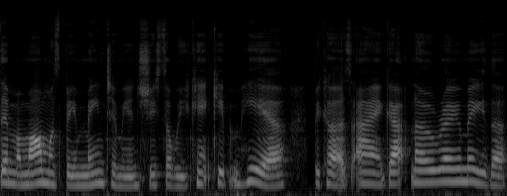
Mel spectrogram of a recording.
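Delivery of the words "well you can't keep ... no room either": put-on Southern accent. Quoting her mom refusing to keep the eggs, in a Forrest Gump accent. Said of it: "I don't know why I just did that accent".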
